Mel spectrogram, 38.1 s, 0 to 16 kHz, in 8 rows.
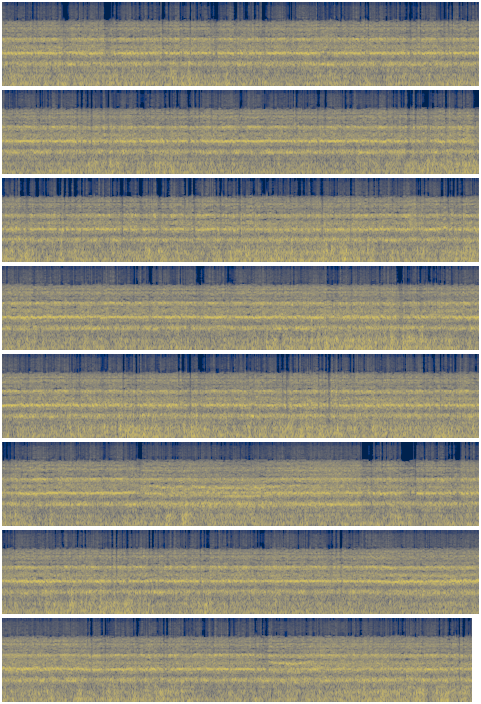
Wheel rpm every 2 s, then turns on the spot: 230, 230, 230, 230, 230, 230, 230, 230, 230, 230, 230, 230, 230, 220, 230, 230, 220, 230, 230.
none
